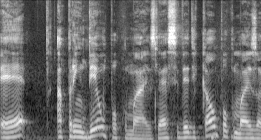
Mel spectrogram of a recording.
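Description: A medium-pitched man at a moderate pace, his voice making very wide pitch swings over noticeable background noise. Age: 40s. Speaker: radio host and university professor. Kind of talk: radio talk show. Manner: halting, frequent repetitions and fillers.

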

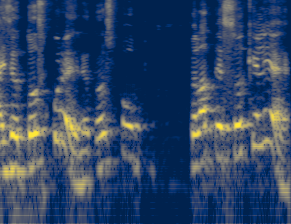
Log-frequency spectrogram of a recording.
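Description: A man talks at a fairly quick pace. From Brazil, Fortaleza. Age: 20s. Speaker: MMA fighter. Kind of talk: casual interview chat. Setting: live stream podcast.

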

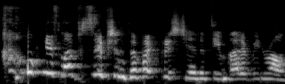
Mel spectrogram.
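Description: A woman talks at a fairly quick pace, her pitch swinging very widely. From South Africa. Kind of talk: interview, faith testimony.

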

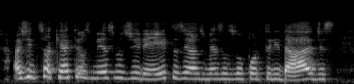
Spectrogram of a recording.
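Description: A woman speaks at a moderate pace. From Santa Catarina, Brazil (Lages). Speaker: media executive. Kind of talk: casual chat.

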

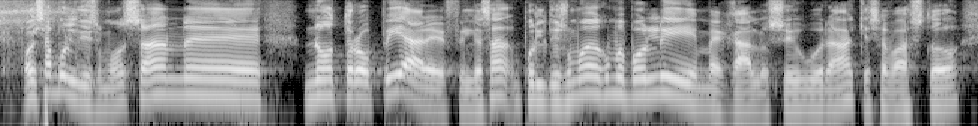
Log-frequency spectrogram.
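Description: An unremarkable speaking voice from a fairly high-pitched man, moderate in pace, with lively intonation and hardly any pauses. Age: 30s. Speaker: podcast host. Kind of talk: casual chat.

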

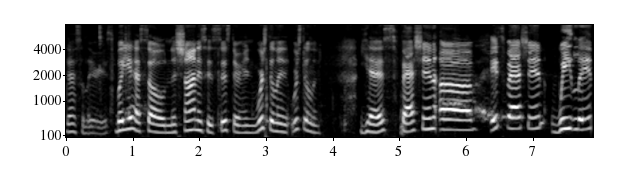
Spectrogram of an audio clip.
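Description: With an American accent, a high-voiced woman talks at a fairly slow pace with lively intonation. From Pasadena, California, then Dallas area, Texas. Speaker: musician. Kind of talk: casual chat.

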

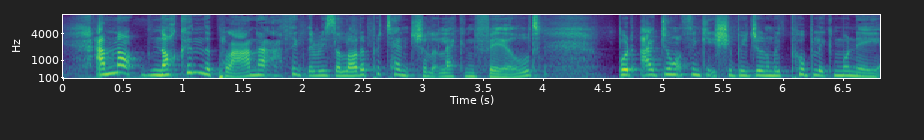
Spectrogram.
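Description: A woman talks at a moderate pace in a Cumbrian accent with a fairly high pitch. The recording is very clean, with a silent background. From northern England. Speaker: community radio co-host, property professional. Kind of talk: casual chat. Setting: studio.

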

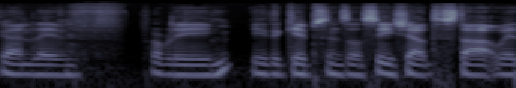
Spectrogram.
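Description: The pace is very fast. A man speaks at medium pitch. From Devon, southwest England. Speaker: podcast guest. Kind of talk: casual chat, interview. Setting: studio.

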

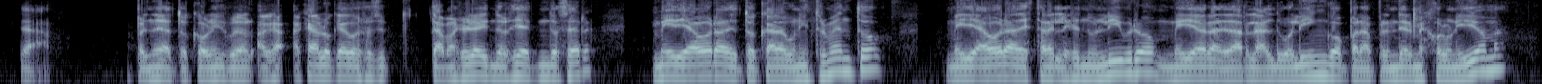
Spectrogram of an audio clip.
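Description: Speaking at a very fast pace, a man with a Tucumán accent has a fairly low, dark, mellow voice. His loudness stays very even, and his pitch varies in an ordinary way. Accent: Argentine Spanish (Tucumán). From Argentina, Tucumán. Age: 30s. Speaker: gaming industry professional. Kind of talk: casual interview chat. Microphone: good microphone setup.

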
